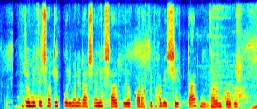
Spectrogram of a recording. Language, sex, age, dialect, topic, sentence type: Bengali, female, 18-24, Northern/Varendri, agriculture, question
